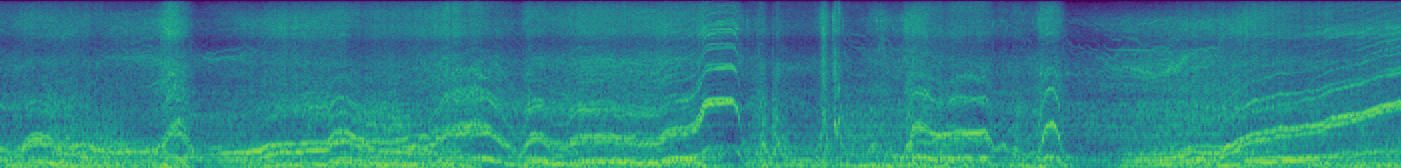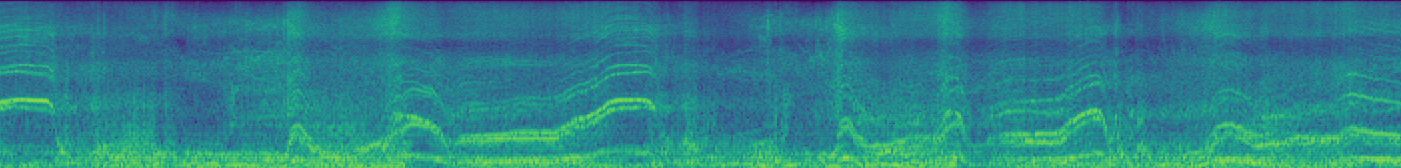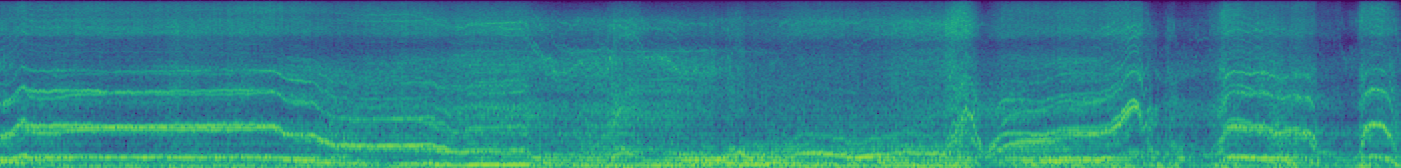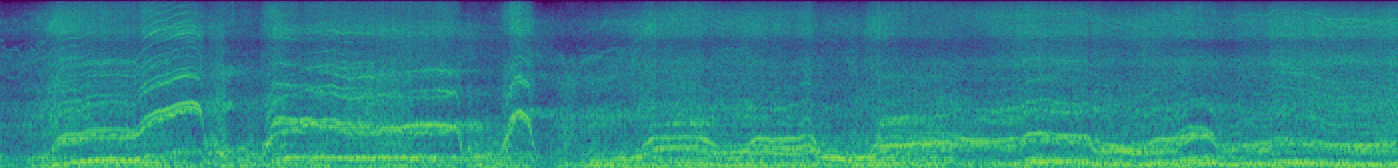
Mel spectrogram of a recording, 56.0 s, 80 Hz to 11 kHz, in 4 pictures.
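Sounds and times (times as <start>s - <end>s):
drone motors whining: 0.0s - 56.0s
wind rushing: 38.6s - 53.9s.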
